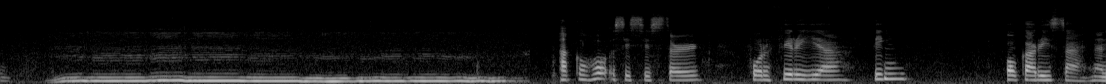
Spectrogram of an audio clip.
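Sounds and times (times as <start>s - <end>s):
low voice humming a melody: 0.0s - 5.3s.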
